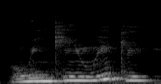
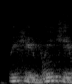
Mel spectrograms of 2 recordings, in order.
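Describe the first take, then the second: First: High sing-out of a teasing word; teasing friend. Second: Said in the usual way. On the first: Retold or imitated. Friend teasing her over wine at a restaurant, high-pitched mimicry. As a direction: raise the pitch, imitating the amused friend. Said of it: "she starts laughing". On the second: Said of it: "I'm just annoyed".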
